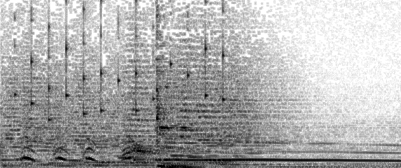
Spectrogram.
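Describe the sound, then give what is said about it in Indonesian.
Fierce dogs being struck with pieces of wood give a quick run of sharp, rising yelps and barks, then settle into one long, steady howl that holds and slowly fades. No one speaks. “Suara-suara mereka yang gaduh dan lolongan anjing telah membangunkan orang-orang yang menjaga kuburan.”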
